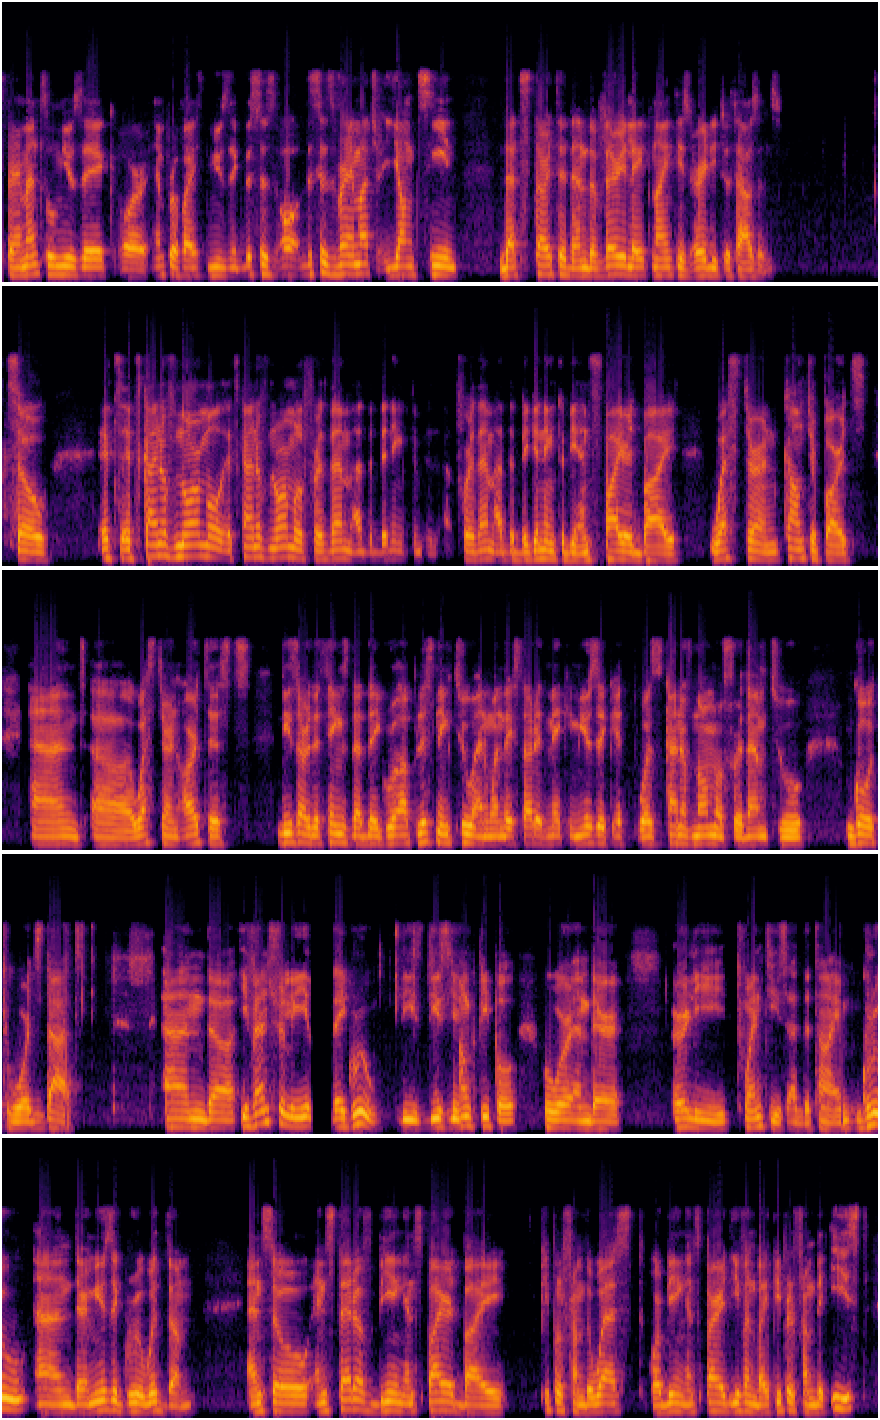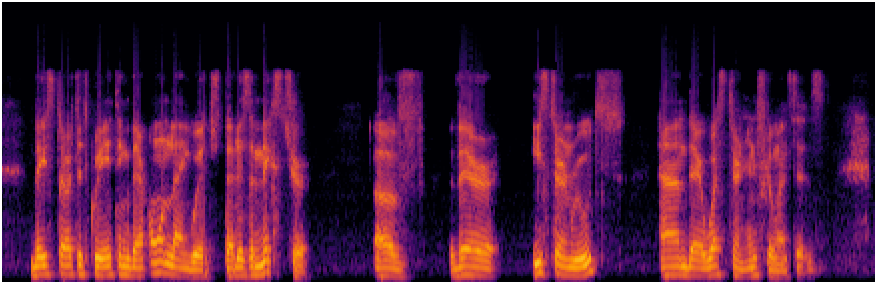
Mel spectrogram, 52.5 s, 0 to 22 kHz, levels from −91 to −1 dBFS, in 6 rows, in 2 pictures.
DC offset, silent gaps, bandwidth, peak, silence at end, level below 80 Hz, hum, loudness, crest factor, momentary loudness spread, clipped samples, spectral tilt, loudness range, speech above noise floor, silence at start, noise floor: under 0.1%; 29.42-29.55 s; 8.6 kHz; -8 dBFS; 0.1 s; -66 dBFS; none; -23 LUFS; 16 dB; 8 LU; under 0.1%; -5.5 dB/octave; 3 LU; 48 dB; 0.05 s; -71 dBFS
